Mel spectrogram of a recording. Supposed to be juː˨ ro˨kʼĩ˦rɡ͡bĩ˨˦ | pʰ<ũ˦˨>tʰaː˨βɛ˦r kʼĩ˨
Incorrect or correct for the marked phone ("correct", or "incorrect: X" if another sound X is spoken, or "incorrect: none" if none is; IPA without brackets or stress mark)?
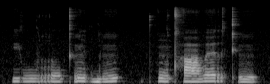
incorrect: ũ˨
